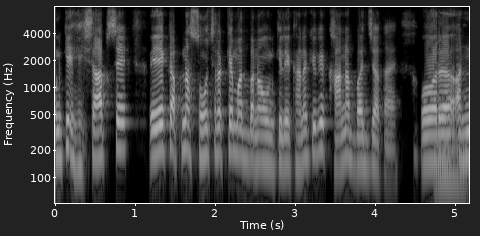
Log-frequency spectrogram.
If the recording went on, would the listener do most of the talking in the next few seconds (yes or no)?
no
